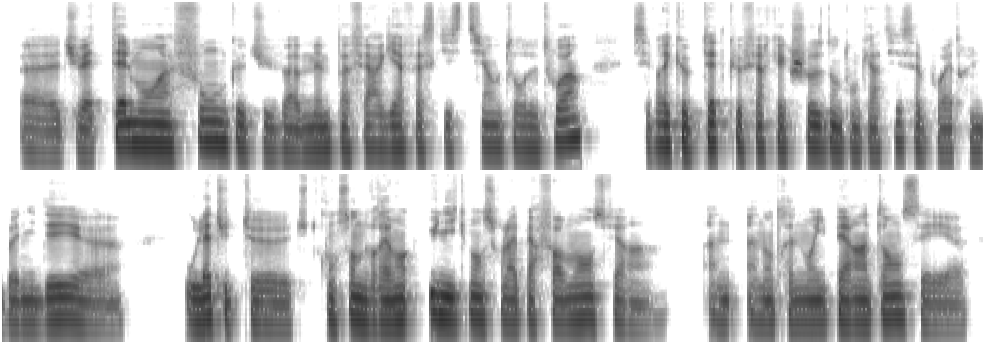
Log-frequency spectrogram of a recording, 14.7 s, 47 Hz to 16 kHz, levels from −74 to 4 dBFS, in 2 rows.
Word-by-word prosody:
heu, 95 -2 -3
tu 100 - -1
vas 95 - +5
être 95 0 -9
tellement 120 +1 +6
à 115 - +5
fond 130 +2 +1
que 120 - -1
tu 110 -1 -3
vas 100 -1 -2
même 105 +1 0
pas 105 -1 -3
faire 110 +1 -2
gaffe 110 0 0
à - - +2
ce 110 +3 -5
qui 110 -1 -7
se 110 +1 -4
tient 110 +1 -2
autour 110 0 -4
de 105 - -1
toi. 135 +7 +1 0.3
C'est - - -6
vrai 115 -1 +3
que 115 0 +2
peut-être 120 +3 +1
que 115 - -2
faire 110 +1 -1
quelque 105 -2 -2
chose 115 -2 +3
dans 110 -2 +1
ton 105 -1 -5
quartier, 100 +4 -5
ça 115 -3 -4
pourrait 100 -1 -6
être 100 - -11
une 100 - -3
bonne 100 +1 -2
idée, 110 +2 +3
heu, 95 -1 -4 0.6
où 105 - +1
là 115 +1 +7
tu 105 -3 -3
te 95 -2 -2
tu - - -10
te - - -14
concentres 110 0 +2
vraiment, 105 +1 +3
uniquement 115 -2 +4
sur 110 -1 -3
la 105 -1 +1
performance, 110 +2 0
faire 100 -4 -4
un 90 +3 -9 0.3
un 110 -3 -5
un 105 -2 -5
entraînement 100 0 -2
hyper 100 0 +2
intense 115 +3 +1
et 90 -2 -4
heu, 90 +1 -9
105 Hz, 250 wpm, -23 LUFS, 100-115 Hz, 0.6 s, là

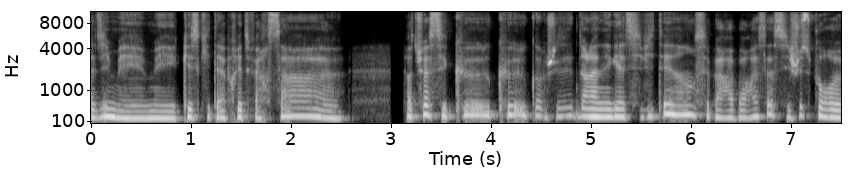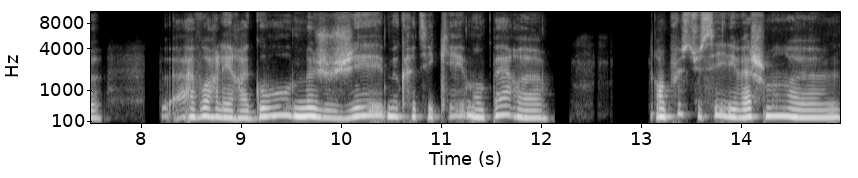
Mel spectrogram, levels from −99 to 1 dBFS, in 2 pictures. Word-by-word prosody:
m'a - - 0
dit: 190 +3 +2
«Mais 155 -3 +1
mais 155 -1 0
qu'est-ce 170 +3 -2
qui 185 +1 -10
t'as 160 - -2
pris 180 - -2
de - - -9
faire 165 -5 -6
ça?» 200 0 -1
heu, 160 -1 -2 0.7
enfin, 190 - -1
tu 200 - -4
vois, 240 -1 +2
c'est 210 -1 -1
que 225 +3 -2
que 230 +1 -3
comme 210 -3 -9
je 180 - +7
te 195 - -10
disais: 205 +1 -9
«Dans 195 -1 -1
la 190 -1 +6
négativité» 185 +5 0
non, 230 -1 +2
non, 235 -1 +2
c'est 215 -2 -7
par 175 -3 -4
rapport 170 0 -5
à 190 - 0
ça. 235 +5 -5
C'est 205 -5 -5
juste 210 +4 +1
pour, 185 -3 0
heu, 170 -2 0 0.7
avoir 190 0 +1
les 175 -1 +2
ragots, 195 +7 0
me 200 0 +8
juger, 185 +5 +2
me 200 -1 +3
critiquer. 190 +2 -6
Mon 185 -4 +3
père, 215 +2 -2
heu, 170 -1 0 1.2
en 195 -1 +6
plus, 235 +5 -5
tu 210 -4 -5
sais, 195 +4 -1
il 200 -2 +1
est 185 - +4
vachement 195 +2 +4
hem, 175 +1 +1
190 Hz, 215 wpm, -22 LUFS, 175-205 Hz, 1.2 s, me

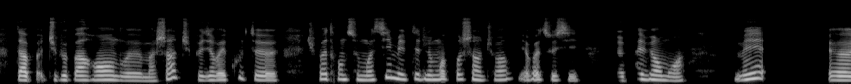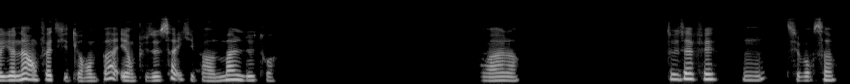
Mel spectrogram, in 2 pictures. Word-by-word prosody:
ta 200 -1 +6 0.2
tu 210 - -6
peux 205 0 +1
pas 200 0 +4
rendre, 205 -1 +4
heu, 175 -1 0
machin, 170 - 0
tu - - -11
peux 200 - -3
dire: 200 +1 +1
«Beh, - - +5
écoute, 255 +4 -9
heu, 100 0 +3 0.3
je - - -15
peux - - -1
pas - - +2
te - - -17
rendre 230 -1 0
ce 225 - -4
mois-ci, 215 +10 +1
mais 250 -5 +4
peut-être 235 +1 -3
le 220 - +3
mois 215 - +3
prochain», 225 -2 -1
tu 205 - -20
vois, 210 +1 0
«Il - - -12
y - - -3
a - - -3
pas - - +2
de - - -13
soucis 200 -1 -4 0.4
mais 180 - -6
préviens 225 -3 +3
moi!» 180 -2 -2 0.5
mais 255 +7 +4 0.7
heu, 195 -1 +6
il - - +3
y - - +7
en 195 - +4
a, 255 - +7
en 225 -2 +2
fait, 215 0 -1
ils - - -10
te - - -12
le 165 - -3
rendent 165 0 -4
pas 280 +2 +1
et 180 - +3
en 165 - -4
plus 170 0 -15
de 180 - +2
ça 185 - +1
et - - -8
qui 205 -3 -12
parlent 170 -2 -5
mal 215 +2 +3
de 190 0 0
toi! 180 -3 -13 2.0
Voilà! 180 +1 -2 1.5
Tout 235 -1 -1
à 255 -1 +6
fait! 240 0 +1 0.3
Mmh 195 -1 -7
mh, - - -7 0.2
c'est 185 - -9
pour 185 0 -6
ça. 200 0 -2
205 Hz, 245 wpm, -25 LUFS, 185-225 Hz, 2.0 s, y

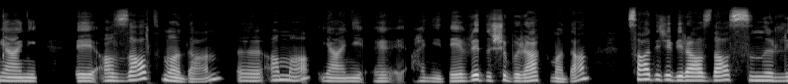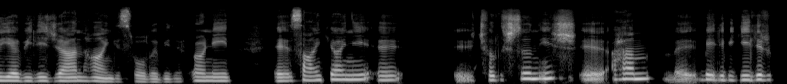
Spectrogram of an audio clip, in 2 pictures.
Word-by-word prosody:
Yani, 160 -2 +2 0.4
eee, 155 -1 +2
azaltmadan, 175 - 0
ııı, 165 -1 -2
ama 200 +5 -1
yani, 150 -2 -1
eee, 150 0 -7
hani, 145 -5 -8
devre 160 +8 +3
dışı 180 0 +1
bırakmadan 160 - 0 0.3
sadece 225 -3 +3
biraz 185 -1 +4
daha 195 +3 +4
sınırlayabileceğin 170 -3 +3
hangisi 145 -5 -3
olabilir? 130 0 -8
Örneğin, 170 -1 -2 0.4
eee, 165 +1 -1
sanki, 200 +5 +1
hani, 220 0 +1 0.2
eee, 200 0 -4 0.6
ııı, - - -7
çalıştığın 215 +6 +1
iş, 275 +1 +1
eee, 240 0 -1
hem, 255 +2 +2 0.3
eee, 215 - -4
belli 210 -2 -1
bir 200 - -8
gelir 210 0 0
175 Hz, 120 wpm, -22 LUFS, 160-210 Hz, 0.6 s, biraz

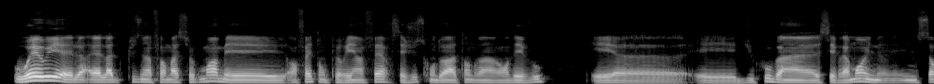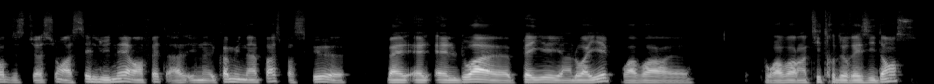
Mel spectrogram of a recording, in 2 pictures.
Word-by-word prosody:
Ouais, 150 +10 +9
oui, 185 0 +10
elle 110 -10 +6
a 110 -1 +1
elle 105 +1 +4
a - - +4
d 105 - -9
plus 120 0 -10
d'informations 110 0 -1
que - - -10
moi, 145 +3 +2
mais 100 -4 +1
en 100 - -3
fait, 125 +3 -3
on 110 - -4
peut 105 +1 -4
rien 100 +1 -1
faire. 115 +2 -1
C'est 95 - -6
juste 115 +4 -10
qu'on 105 - -5
doit 100 -1 +3
attendre 100 +1 -4
un 95 -1 -2
rendez-vous 95 +7 -3 0.4
et 90 +1 -2
heu, 80 -3 -4
et 85 -1 -4
du 80 +3 -8
coup, 135 +11 -4
ben, 100 -4 +1
c'est 95 +2 -4
vraiment 105 +9 +1
une 110 -5 +1
une 90 +1 -6
sorte 115 +4 -3
de 100 - -10
situation 100 0 -6
assez 95 +7 -2
lunaire, 120 +3 0
en 100 -1 0
fait 120 +4 -6
à 90 +2 -3
une 95 -2 -5
comme 120 +4 -1
une 115 -3 -1
impasse 105 +8 -3
parce 95 -10 -12
que, - - -6
heu, 95 -7 -1 0.4
ben, 100 0 +2
elle 100 -1 -2
elle 100 -1 0
doit, 115 +1 +7 0.2
heu, - - -7
payer 105 -1 0
un 95 -1 -4
loyer 100 +8 +1
pour 120 -12 -6
avoir, 90 -1 0
heu, 85 -1 -7 0.7
pour 90 0 -2
avoir 95 +1 +1
un 95 - -4
titre 115 +1 -6
de 100 - 0
résidence. 100 +10 -1
100 Hz, 215 wpm, -20 LUFS, 95-115 Hz, 0.7 s, oui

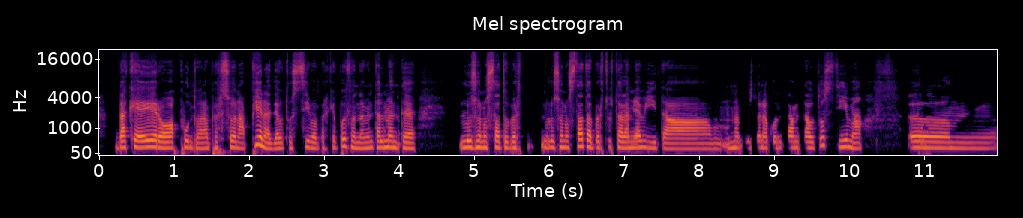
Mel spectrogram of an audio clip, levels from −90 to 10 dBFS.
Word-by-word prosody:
da 205 -1 +3
che 215 +1 +5
ero 200 -3 +6
appunto 195 -1 -1
una 185 0 -2
persona 200 -1 -2
piena 280 -11 +4
di 180 - -2
autostima, 185 +1 -3
perché 190 +2 -10
poi 255 +5 0
fondamentalmente 200 -1 0 0.6
lo 215 +1 +2
sono 210 -1 +2
stato 205 0 +1
per 200 0 -1 0.3
lo 210 0 -4
sono 210 +1 -1
stata 240 -1 +3
per 200 +1 -4
tutta 210 -1 -3
la 195 0 +2
mia 210 +1 +2
vita 175 -3 0
una 180 +3 -5
persona 200 0 -5
con 195 0 -7
tanta 205 -1 -1
autostima, 220 -3 -1 0.6
ehm, 190 -2 0
200 Hz, 150 wpm, -24 LUFS, 185-210 Hz, 0.6 s, ero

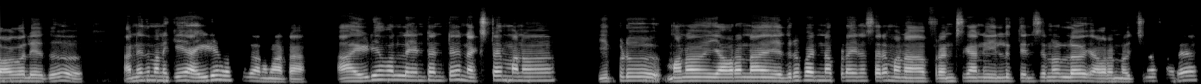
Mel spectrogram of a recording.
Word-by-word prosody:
బాగోలేదు? 150 +1 0 0.7
అనేది 180 +7 -1
మనకి 180 -1 -2 0.2
ఐడియా 205 +5 +2
వస్తదనమాట. 155 -9 -1 0.5
ఆ - - +3 0.2
ఐడియా 210 +6 +1
వల్ల 210 0 0
ఏంటంటే 185 +1 -2 0.2
నెక్స్ట్ 165 -1 +1
టైమ్ 200 -1 +2
మనం 180 0 +1 0.8
ఇప్పుడు 180 +5 -4 0.4
మనం 165 +3 +5 0.3
ఎవరన్నా 165 0 +4 0.2
ఎదురుపడినప్పుడైనా 180 +1 -1
సరే 175 +1 +1
మన 160 -1 +1 0.2
ఫ్రెండ్స్ 150 +1 -1
గానీ, 160 0 +1
వీళ్ళు 155 +1 -3
తెలిసినోళ్ళు 170 +2 0 0.2
ఎవరన్నా 140 0 0
ఓచ్చినా 140 +5 -7
సరే, 165 +5 -2
170 Hz, 125 wpm, -22 LUFS, 155-180 Hz, 0.8 s, మనం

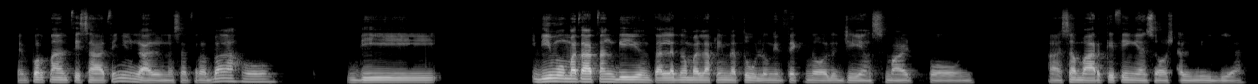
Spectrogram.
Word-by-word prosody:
Importante 105 +1 -1
sa'tin 110 +9 -1
yun - - -4
lalo 95 -4 +3
na 90 - -6
sa 95 0 -6
trabaho. 125 +3 -2 0.7
Hindi 105 0 0 0.9
hindi 130 +3 +2
mo 140 -1 +5
matatanggi 125 -3 +5
yun, 105 - 0
talagang 105 +2 +3
malaking 105 0 +1
natulong 100 -1 -2
yung 95 - -7
technology, 95 -1 -2
yang 90 - -5
smartphone, 90 -1 -5 0.7
ah, 95 -1 -4
sa 105 +3 +1
marketing, 100 0 +1
yan 95 - -3
social 95 0 -3
media. 90 -2 -6
100 Hz, 120 wpm, -24 LUFS, 95-110 Hz, 0.9 s, mo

